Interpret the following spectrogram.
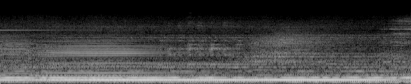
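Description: Live experimental ensemble music: a loud, steady low drone held throughout, with fainter higher tones drifting in over it in the first half.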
